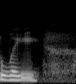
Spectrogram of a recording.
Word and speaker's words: Lea: And it's L-E-A, even though it's pronounced Lee Ellermeyer.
